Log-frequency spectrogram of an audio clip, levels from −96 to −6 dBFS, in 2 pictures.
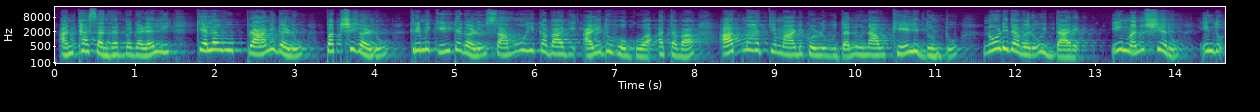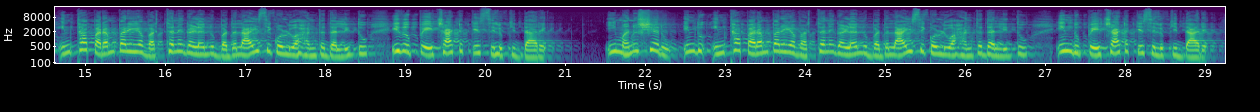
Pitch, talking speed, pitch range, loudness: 240 Hz, 80 wpm, 210-300 Hz, -22 LUFS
